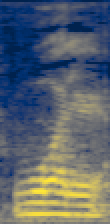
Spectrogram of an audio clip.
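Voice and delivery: American "water", tapped T and sounded R; sotaque americano. Shown as a demonstration. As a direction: say "water" as "wah-der", American. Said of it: "em inglês americano e britânico". (sotaque americano, T batido e R final)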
